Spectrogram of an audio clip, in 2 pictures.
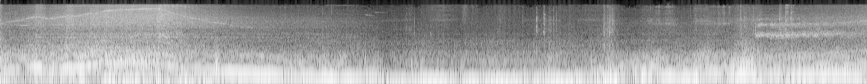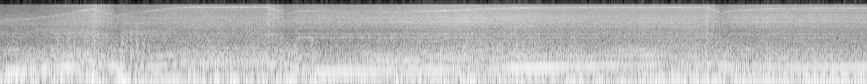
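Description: A car accelerates hard down a quarter-mile drag strip, with the engine note climbing through several gears and shifts. It is heard loud and close from inside, with tyre and wind noise and no talk.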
